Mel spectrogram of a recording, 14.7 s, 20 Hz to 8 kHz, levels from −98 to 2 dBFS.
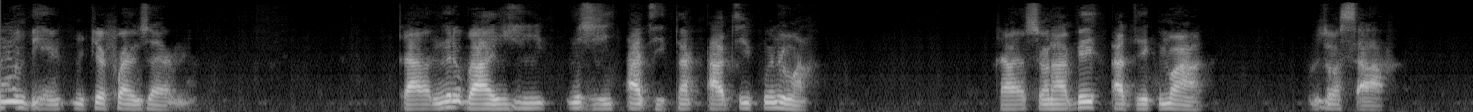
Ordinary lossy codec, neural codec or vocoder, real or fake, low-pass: MP3, 48 kbps; codec, 16 kHz, 1 kbps, FreqCodec, larger model; fake; 7.2 kHz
